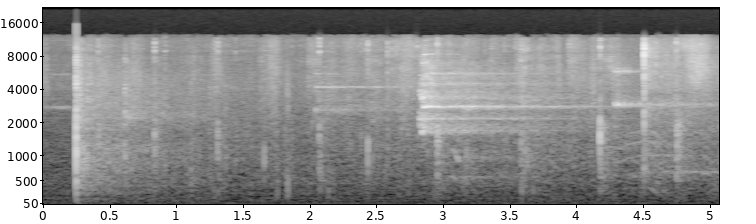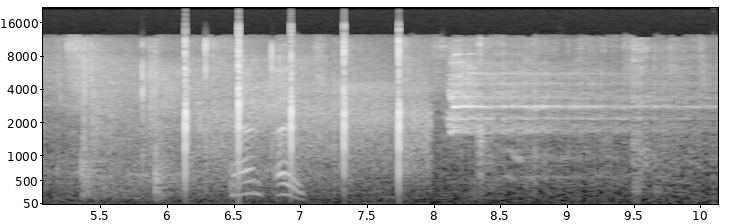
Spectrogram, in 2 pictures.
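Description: Table tennis ball clicking sharply on bats and table in a quick run of about five hits around two-thirds of the way in, with long high squeaks, typical of players' shoes on the court floor, before and after. A single voice calls "eight" among the hits.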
